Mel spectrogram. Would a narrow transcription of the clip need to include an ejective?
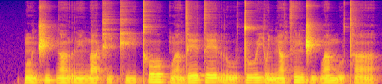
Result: yes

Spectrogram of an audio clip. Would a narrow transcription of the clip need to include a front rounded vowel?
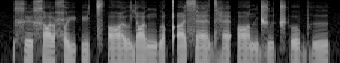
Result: yes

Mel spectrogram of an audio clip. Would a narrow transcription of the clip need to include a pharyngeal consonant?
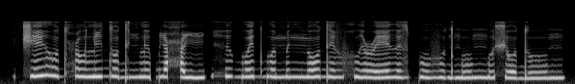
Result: yes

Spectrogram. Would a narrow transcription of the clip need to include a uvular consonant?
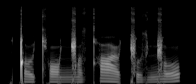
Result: yes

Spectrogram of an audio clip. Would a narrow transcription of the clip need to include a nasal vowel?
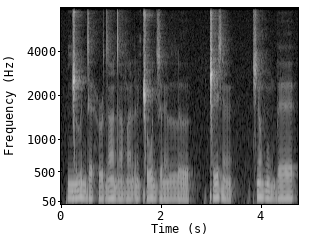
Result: yes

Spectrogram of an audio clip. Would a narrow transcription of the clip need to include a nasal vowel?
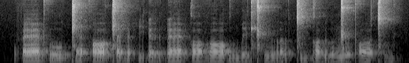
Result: no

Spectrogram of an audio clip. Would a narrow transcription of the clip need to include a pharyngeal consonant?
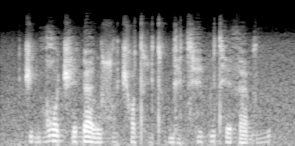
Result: no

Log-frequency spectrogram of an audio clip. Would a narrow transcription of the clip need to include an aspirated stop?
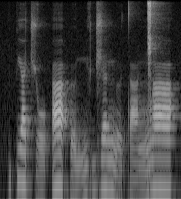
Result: no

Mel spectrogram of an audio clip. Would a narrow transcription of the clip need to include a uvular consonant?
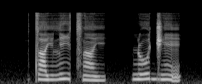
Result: no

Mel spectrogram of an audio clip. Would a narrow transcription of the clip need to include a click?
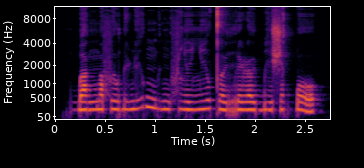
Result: no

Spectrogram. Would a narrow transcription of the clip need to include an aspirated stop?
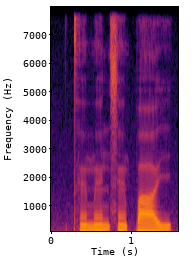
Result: yes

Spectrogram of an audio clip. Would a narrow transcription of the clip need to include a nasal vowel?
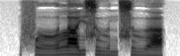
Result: no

